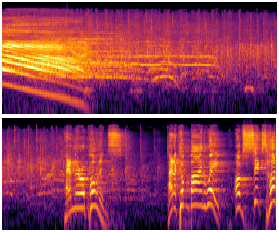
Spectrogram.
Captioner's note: cheers and applause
